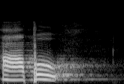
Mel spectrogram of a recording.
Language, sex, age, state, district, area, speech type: Telugu, female, 18-30, Andhra Pradesh, Palnadu, rural, read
